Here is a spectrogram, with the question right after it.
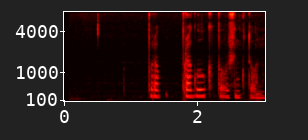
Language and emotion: Russian, neutral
